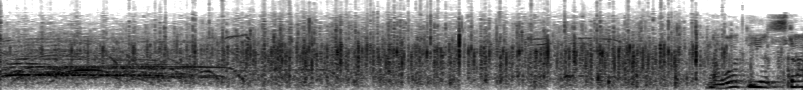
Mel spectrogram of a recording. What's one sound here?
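A large crowd cheers and claps outdoors.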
